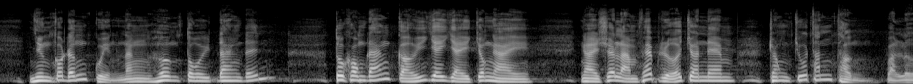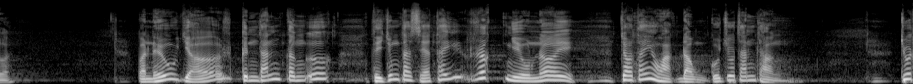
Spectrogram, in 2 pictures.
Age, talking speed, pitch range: 20-39, 180 wpm, 135-195 Hz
